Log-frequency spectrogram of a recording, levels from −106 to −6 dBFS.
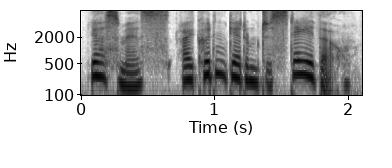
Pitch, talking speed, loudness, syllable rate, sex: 225 Hz, 255 wpm, -16 LUFS, 4.8 syllables/s, female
